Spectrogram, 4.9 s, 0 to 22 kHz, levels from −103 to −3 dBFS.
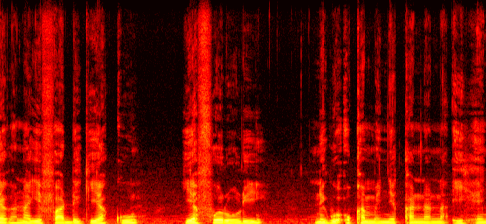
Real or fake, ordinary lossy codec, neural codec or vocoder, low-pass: real; none; none; none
